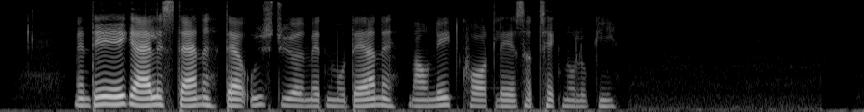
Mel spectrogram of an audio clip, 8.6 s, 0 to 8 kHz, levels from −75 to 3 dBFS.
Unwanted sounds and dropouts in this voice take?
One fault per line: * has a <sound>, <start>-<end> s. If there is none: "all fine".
all fine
